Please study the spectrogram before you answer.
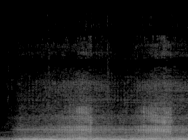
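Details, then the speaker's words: Car whose owner says it sounds like a truck: deep, booming rumble swelling as revved twice, far louder than stock; exhaust leak or damaged muffler suspected. "Customer states, "My car sounds like a truck. Please advise."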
